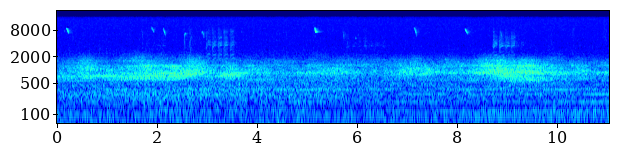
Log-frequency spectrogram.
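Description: Quiet country ambience: small birds giving short, high chip calls every second or two, with a couple of brief rapid chattering bursts, over a soft hiss that swells and fades.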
